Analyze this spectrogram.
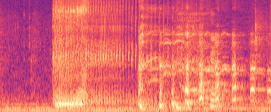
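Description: A quiet, breathy fart sound, starting as a soft airy hiss and breaking into a run of faint sputtering pops. It seems to be a voice imitating the sound.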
